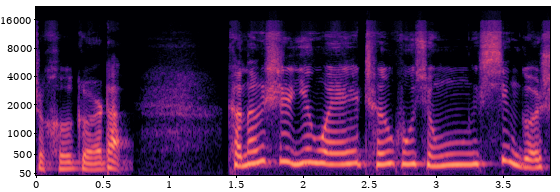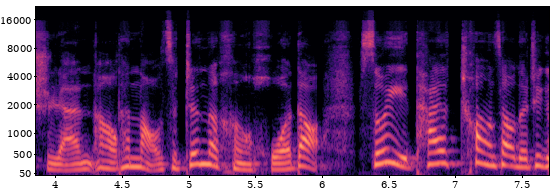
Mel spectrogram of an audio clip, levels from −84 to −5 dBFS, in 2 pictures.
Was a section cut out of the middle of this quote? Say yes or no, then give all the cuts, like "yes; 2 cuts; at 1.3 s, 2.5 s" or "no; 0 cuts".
yes; 1 cut; at 4.5 s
